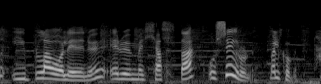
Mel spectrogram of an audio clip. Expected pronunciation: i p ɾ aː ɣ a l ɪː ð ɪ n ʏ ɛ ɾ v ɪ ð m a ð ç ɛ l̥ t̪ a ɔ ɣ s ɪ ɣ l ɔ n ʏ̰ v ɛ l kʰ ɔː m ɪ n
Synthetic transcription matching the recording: i p l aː w a l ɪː ð ɪ n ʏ ɛ ɾ v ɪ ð m ɛ ð ç a l̥ t̪ a ɔ ɣ s ɪ ɣ ɾ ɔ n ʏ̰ v ɛ l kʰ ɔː m ɪ n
